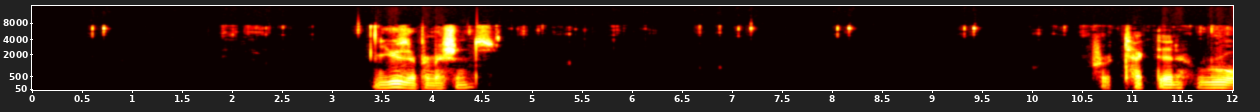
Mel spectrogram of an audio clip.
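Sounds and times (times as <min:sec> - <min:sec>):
computer mouse clicks: 0:00.6 - 0:00.8, 0:04.6 - 0:07.3, 0:08.0 - 0:08.3, 0:09.3 - 0:10.6.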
